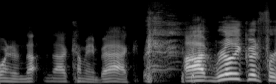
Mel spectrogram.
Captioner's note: laughing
